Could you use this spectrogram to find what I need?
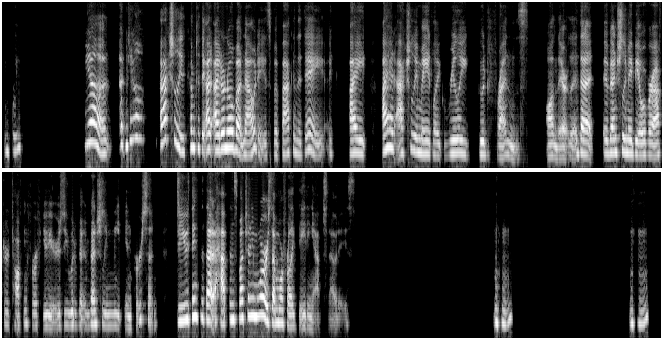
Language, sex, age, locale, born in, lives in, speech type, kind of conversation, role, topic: English, female, 40-44, en-US, United States, United States, conversation, podcast, host, How has social media influenced the way we connect and communicate with others?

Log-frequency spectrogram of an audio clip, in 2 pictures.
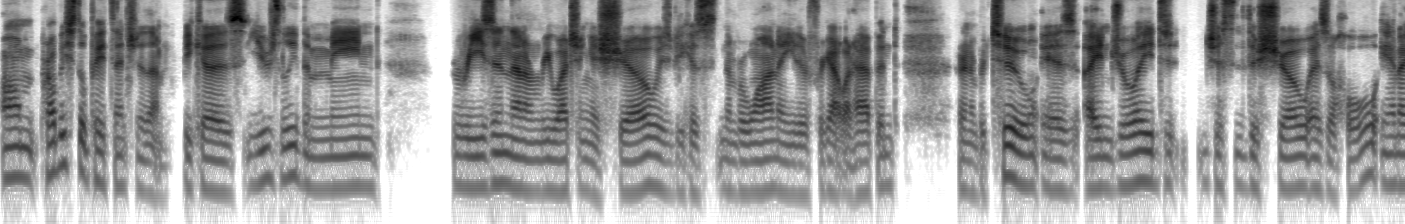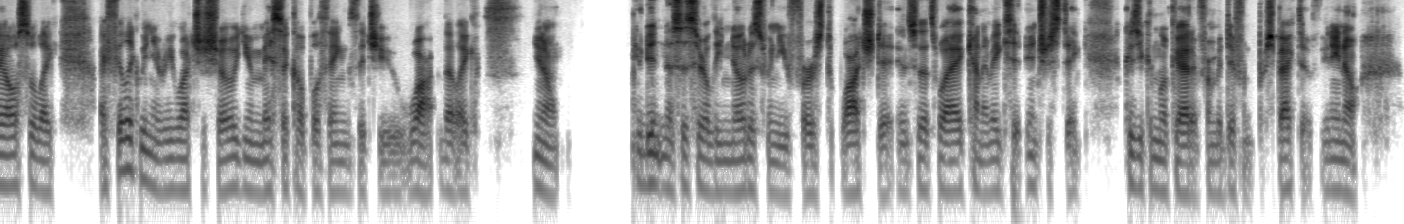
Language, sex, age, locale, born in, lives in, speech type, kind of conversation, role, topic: English, male, 18-19, en-US, United States, United States, conversation, unstructured, none, What TV shows do you binge-watch without feeling guilty, and what keeps you hooked?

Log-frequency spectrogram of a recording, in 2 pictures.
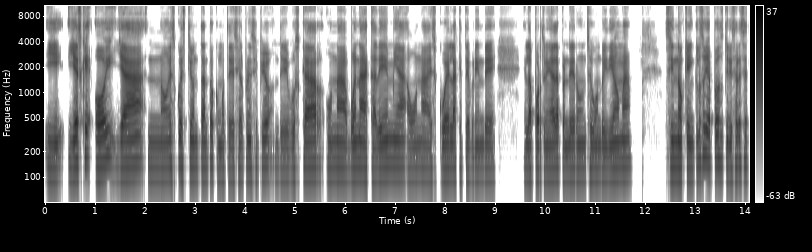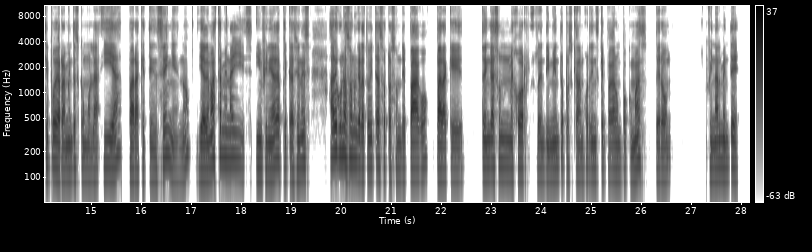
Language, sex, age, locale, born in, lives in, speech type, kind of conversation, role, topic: Spanish, male, 35-39, es-MX, Mexico, Mexico, conversation, unstructured, none, ¿Crees que todas las personas deberían aprender un segundo idioma? ¿Por qué?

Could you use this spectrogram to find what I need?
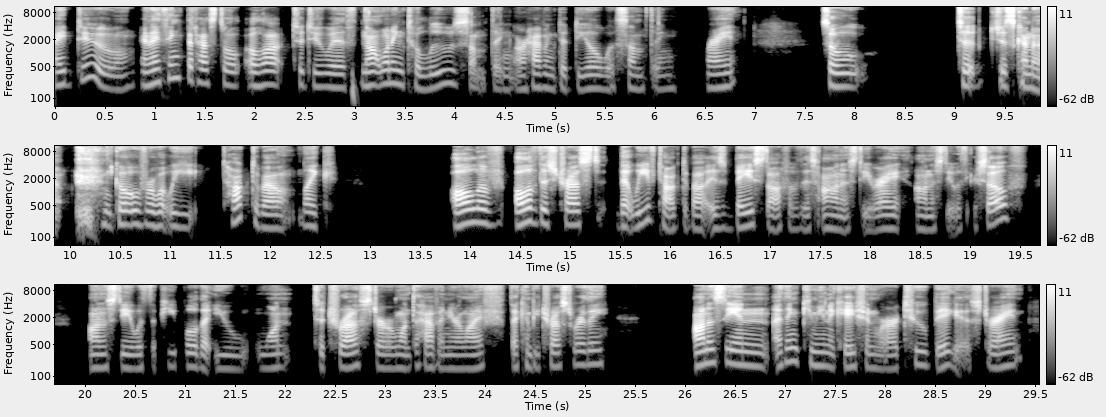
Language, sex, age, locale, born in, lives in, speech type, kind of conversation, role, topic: English, female, 20-24, en-US, United States, United States, conversation, unstructured, none, What builds trust for you in any relationship?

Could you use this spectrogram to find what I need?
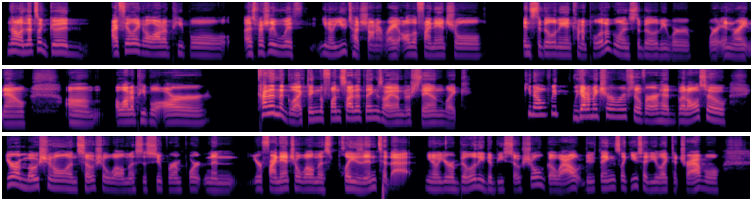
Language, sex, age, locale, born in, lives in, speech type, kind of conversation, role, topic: English, female, 25-29, en-US, United States, United States, conversation, advice, advisor, How can I break my long-term goal into daily steps?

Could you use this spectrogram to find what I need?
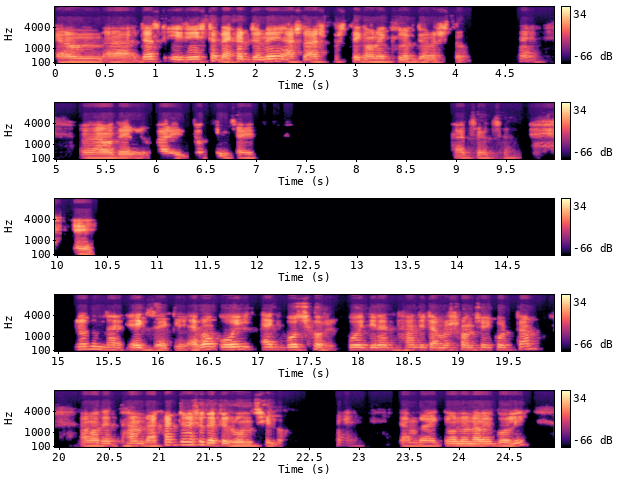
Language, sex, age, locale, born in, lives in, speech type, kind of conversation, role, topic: Bengali, male, 35-39, bn-BD, Bangladesh, Bangladesh, conversation, unstructured, none, বাংলাদেশের কোন ঐতিহ্যবাহী উৎসবটি আপনার সবচেয়ে প্রিয়?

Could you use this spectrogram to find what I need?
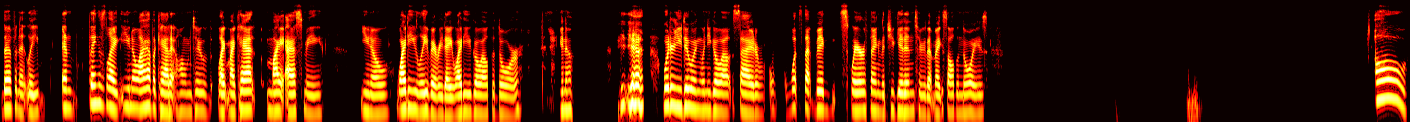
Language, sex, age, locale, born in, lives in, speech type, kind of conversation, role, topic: English, female, 45-49, en-US, United States, United States, conversation, unstructured, none, How might understanding animals' thoughts change the way we relate to them?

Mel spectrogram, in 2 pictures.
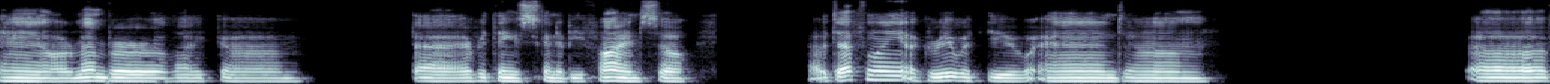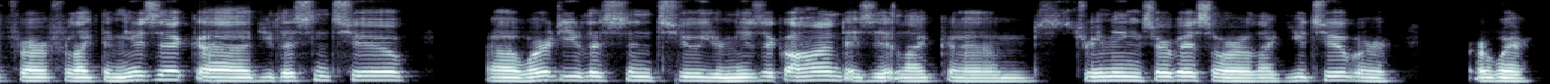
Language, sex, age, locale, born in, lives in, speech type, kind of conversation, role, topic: English, male, 25-29, en-US, United States, United States, conversation, unstructured, none, What music feels like home to you, and what memories does it bring back?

